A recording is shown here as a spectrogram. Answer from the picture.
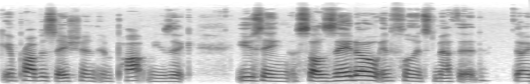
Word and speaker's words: Salzedo: theory ensemble work improvisation and pop music using salzedo influenced method did i pronounce that correctly carlos salzado is a yes harvest yes okay she thinks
